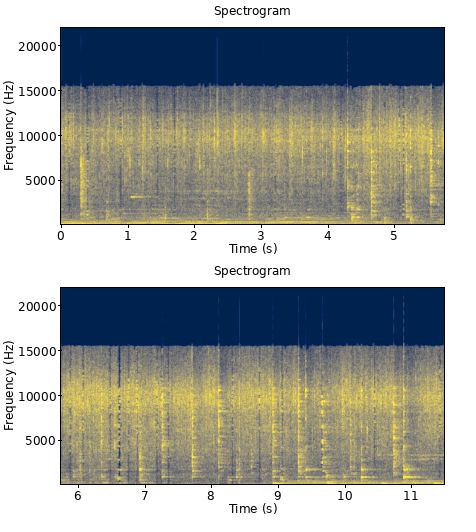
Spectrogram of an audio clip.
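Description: Oil sizzles in a hot pot.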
